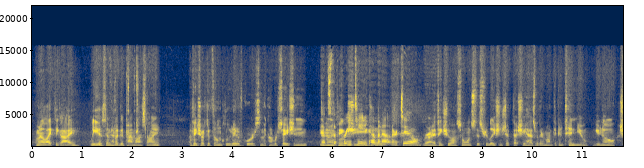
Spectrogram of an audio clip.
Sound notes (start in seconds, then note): none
